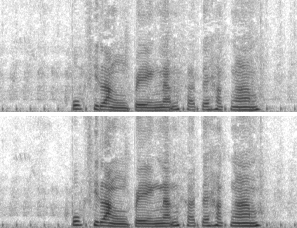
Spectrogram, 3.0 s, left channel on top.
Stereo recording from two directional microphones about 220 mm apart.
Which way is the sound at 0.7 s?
25° right (ahead or behind).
